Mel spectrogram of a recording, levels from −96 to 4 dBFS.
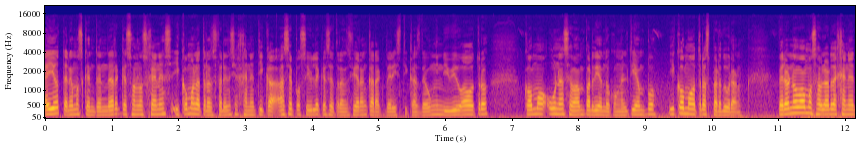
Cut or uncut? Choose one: uncut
